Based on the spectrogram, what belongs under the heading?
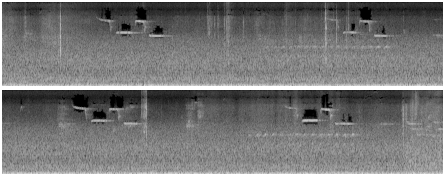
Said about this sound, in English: We're currently walking on the Island Loop Trail, and there are so many birds talking to each other right now.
